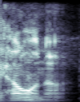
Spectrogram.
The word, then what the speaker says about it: Helena: see the state capitol, which I've heard pronounced both Helena and Helena. I was going to ask you if you were going to say Helena or Helena. I say Helena.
